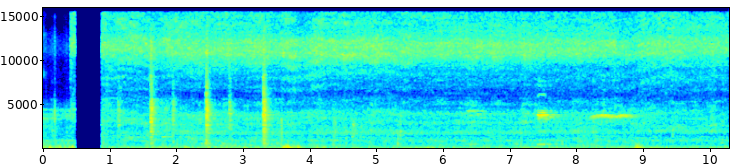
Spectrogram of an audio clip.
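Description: Gravity-feed paint spray gun hissing steadily with compressed air, with a few sharp clicks in the first few seconds. The hiss begins after a brief gap of silence about half a second in.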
